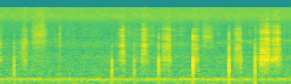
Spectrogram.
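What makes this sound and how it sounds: A stylus scratches across a flat pink plastic LCD writing tablet held beside the mic, making soft, scratchy strokes. Brief sharp taps click through the strokes over a low, steady hum.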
